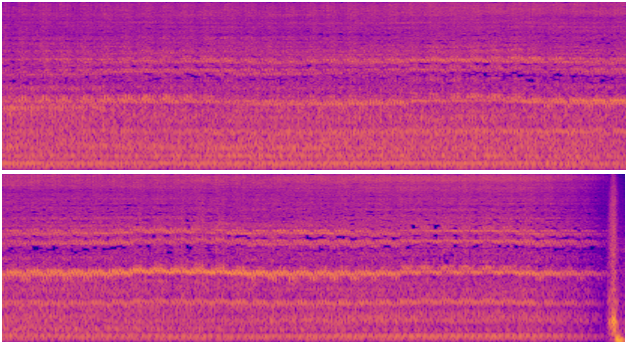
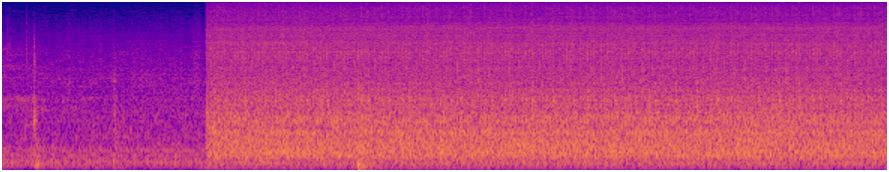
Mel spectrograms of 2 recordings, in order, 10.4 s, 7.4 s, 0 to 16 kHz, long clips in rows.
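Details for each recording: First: RAM 3500 diesel after a shop repair of a warped exhaust manifold, with missing gaskets and loose bolts; leak got worse after one DIY reassembly: idle with a rough puffing tick about twice a second. Exhaust manifold leak. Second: RAM 3500 diesel, first start after DIY exhaust manifold repair after exhaust bolts fell out: catches and settles straight into a steady, even idle with no knocks or misses. Normal idle.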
